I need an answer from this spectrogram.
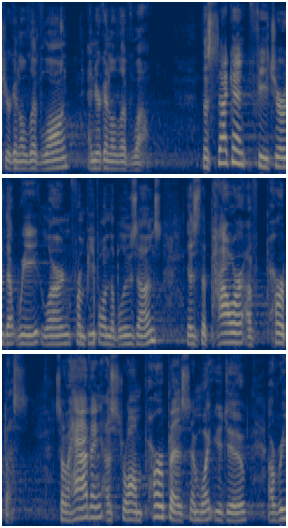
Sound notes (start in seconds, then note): none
